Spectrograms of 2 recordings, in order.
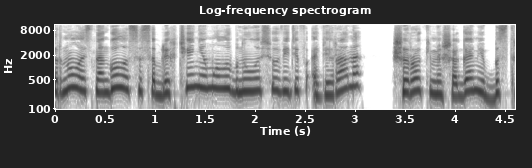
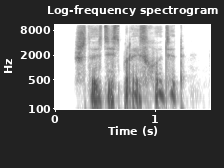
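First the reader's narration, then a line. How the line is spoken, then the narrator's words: Quiet question. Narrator (Russian): спросил тихо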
